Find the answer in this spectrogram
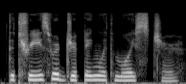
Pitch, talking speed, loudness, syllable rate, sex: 195 Hz, 195 wpm, -16 LUFS, 6.1 syllables/s, female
